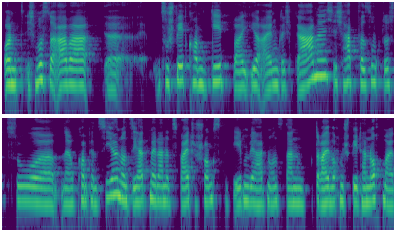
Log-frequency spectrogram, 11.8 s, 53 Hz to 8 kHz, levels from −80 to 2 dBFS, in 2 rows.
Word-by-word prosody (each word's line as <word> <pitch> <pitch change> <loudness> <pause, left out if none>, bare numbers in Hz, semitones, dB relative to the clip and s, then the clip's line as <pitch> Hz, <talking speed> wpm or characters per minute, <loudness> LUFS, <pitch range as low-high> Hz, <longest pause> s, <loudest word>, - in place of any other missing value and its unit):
und 200 0 +3
ich - - -7
wusste 245 -1 +3
aber: 195 0 +4 0.2
„Äh, - - -5 0.6
zu 215 +2 -3
spät 230 +2 +1
kommen 210 -2 -1
geht 225 0 0
bei 180 -3 -1
ihr 195 0 -1
eigentlich 185 +2 -3
gar 180 +8 +6
nicht.“ 295 0 +3
Ich 215 -2 -6
habe 225 +1 0
versucht, 215 +2 -3
das 200 0 -5
zu, 190 -1 -2
äh, 175 -2 +1
ne, 170 0 -3
kompensieren 200 +6 0
und 195 -1 +1
sie 180 +1 +1
hat 190 - 0
mir 205 - +3
da 190 0 +1
'ne 185 -1 -2
2. 180 -1 -1
Chance 190 +2 -4
gegeben. 180 +1 -4
Wir 180 -2 0
hatten 175 +2 -4
uns 180 0 -6
dann 175 -1 -2
3 175 +1 +5
Wochen 185 +2 -1
später 180 -1 -1
nochmal 185 -3 +1
195 Hz, 200 wpm, -25 LUFS, 180-210 Hz, 0.6 s, gar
